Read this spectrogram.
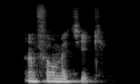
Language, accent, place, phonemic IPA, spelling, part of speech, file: French, France, Paris, /ɛ̃.fɔʁ.ma.tik/, informatique, noun / adjective, LL-Q150 (fra)-informatique.wav
- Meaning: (noun) 1. computer science 2. ICT (information and communications technology)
